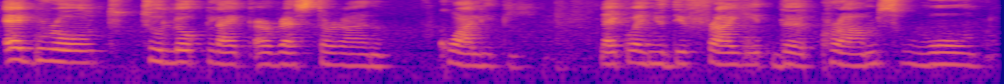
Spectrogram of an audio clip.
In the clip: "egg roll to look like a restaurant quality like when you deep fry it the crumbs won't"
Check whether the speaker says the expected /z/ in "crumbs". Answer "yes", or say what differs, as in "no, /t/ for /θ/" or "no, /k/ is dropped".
no, /s/ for /z/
